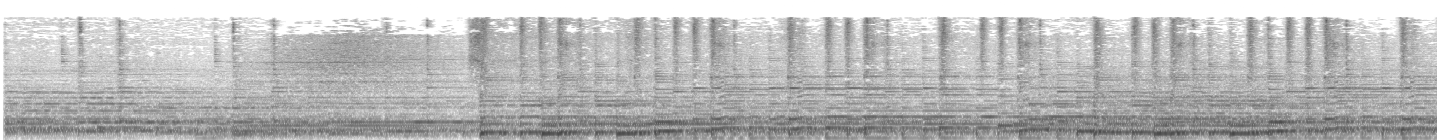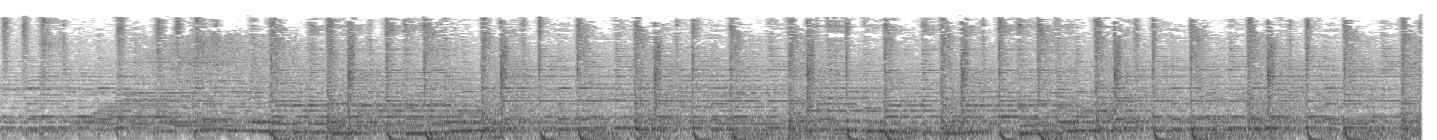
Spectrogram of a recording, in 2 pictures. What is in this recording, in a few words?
bangla romantic ringtone bangla love ringtone mobile phone ringtone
